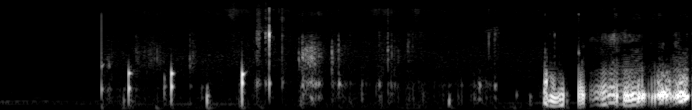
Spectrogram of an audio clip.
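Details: Abdomen of a pregnant woman, recorded before her contractions began: a series of gurgles, squeaks and rumbles ending in a louder growl, i.e. ordinary stomach growling (bowel sounds).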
